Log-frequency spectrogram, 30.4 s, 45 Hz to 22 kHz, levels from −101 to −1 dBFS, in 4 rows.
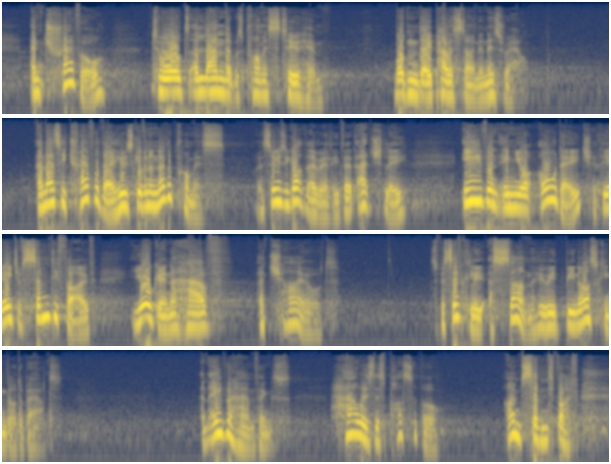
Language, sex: English, male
